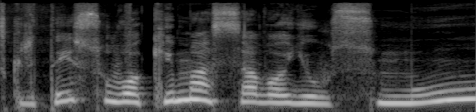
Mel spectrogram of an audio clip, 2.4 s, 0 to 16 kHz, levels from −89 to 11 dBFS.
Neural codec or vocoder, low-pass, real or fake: none; 14.4 kHz; real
